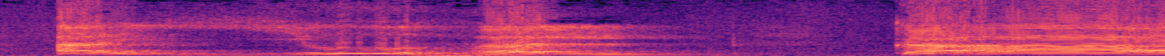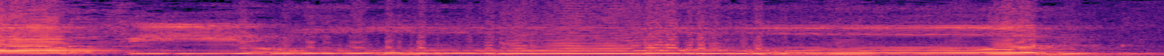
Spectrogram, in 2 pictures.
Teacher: لام پر جزم ہے لیکن پلٹ کر آواز نہیں آنی چاہیے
